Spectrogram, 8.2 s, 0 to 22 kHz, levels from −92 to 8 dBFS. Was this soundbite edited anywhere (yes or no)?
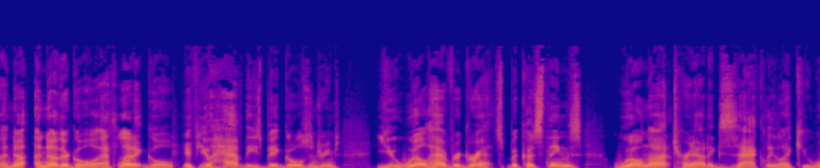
yes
